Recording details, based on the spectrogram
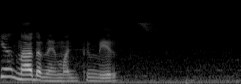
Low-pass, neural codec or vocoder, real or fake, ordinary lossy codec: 7.2 kHz; none; real; MP3, 48 kbps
